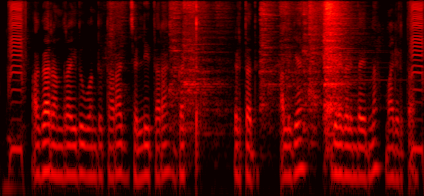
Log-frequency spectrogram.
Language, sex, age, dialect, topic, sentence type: Kannada, male, 31-35, Northeastern, agriculture, statement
